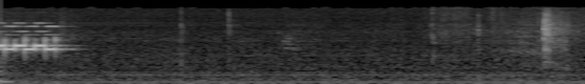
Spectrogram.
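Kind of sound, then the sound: signal or alarm, phone ringing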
